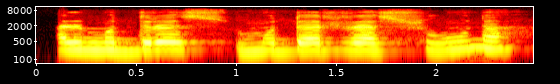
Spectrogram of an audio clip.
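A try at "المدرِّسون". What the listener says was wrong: दर्रा तो नहीं है, दर्री है, तशदीद की नीचे जेर है ना। अल मुदर्रिसूना,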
